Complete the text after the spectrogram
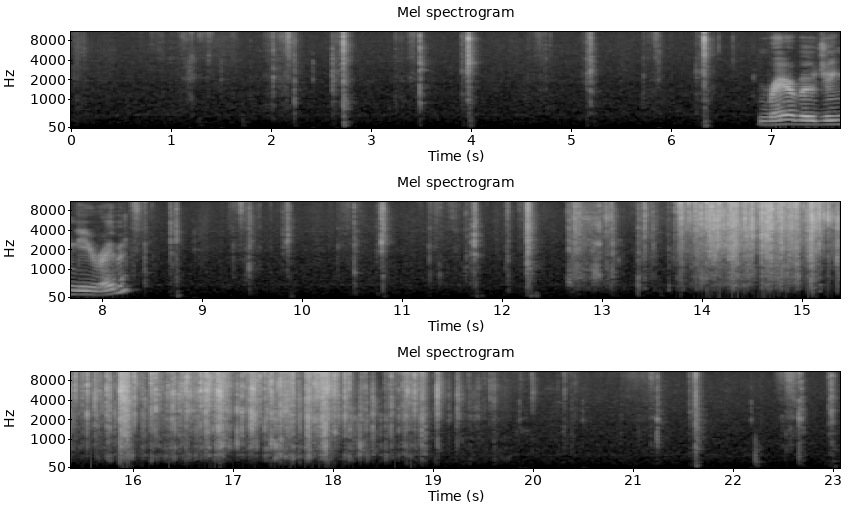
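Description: Trading cards flick and slide against each other as they are sorted.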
